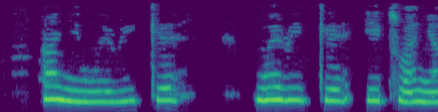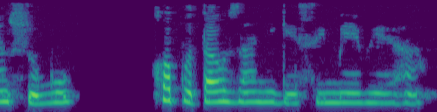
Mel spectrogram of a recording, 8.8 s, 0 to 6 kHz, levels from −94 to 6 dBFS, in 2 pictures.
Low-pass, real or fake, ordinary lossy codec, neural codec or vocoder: 5.4 kHz; real; MP3, 32 kbps; none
